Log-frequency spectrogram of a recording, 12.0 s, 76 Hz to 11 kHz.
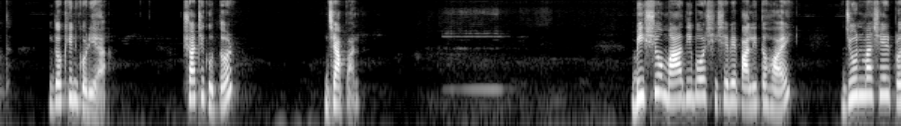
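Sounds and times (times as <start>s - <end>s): faint steady tone: 3.2s - 8.5s.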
